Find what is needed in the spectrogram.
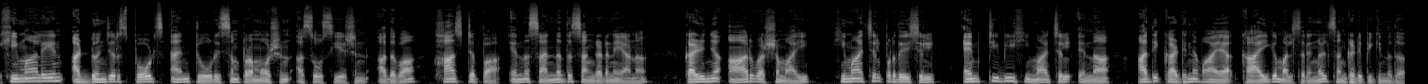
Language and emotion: Malayalam, neutral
